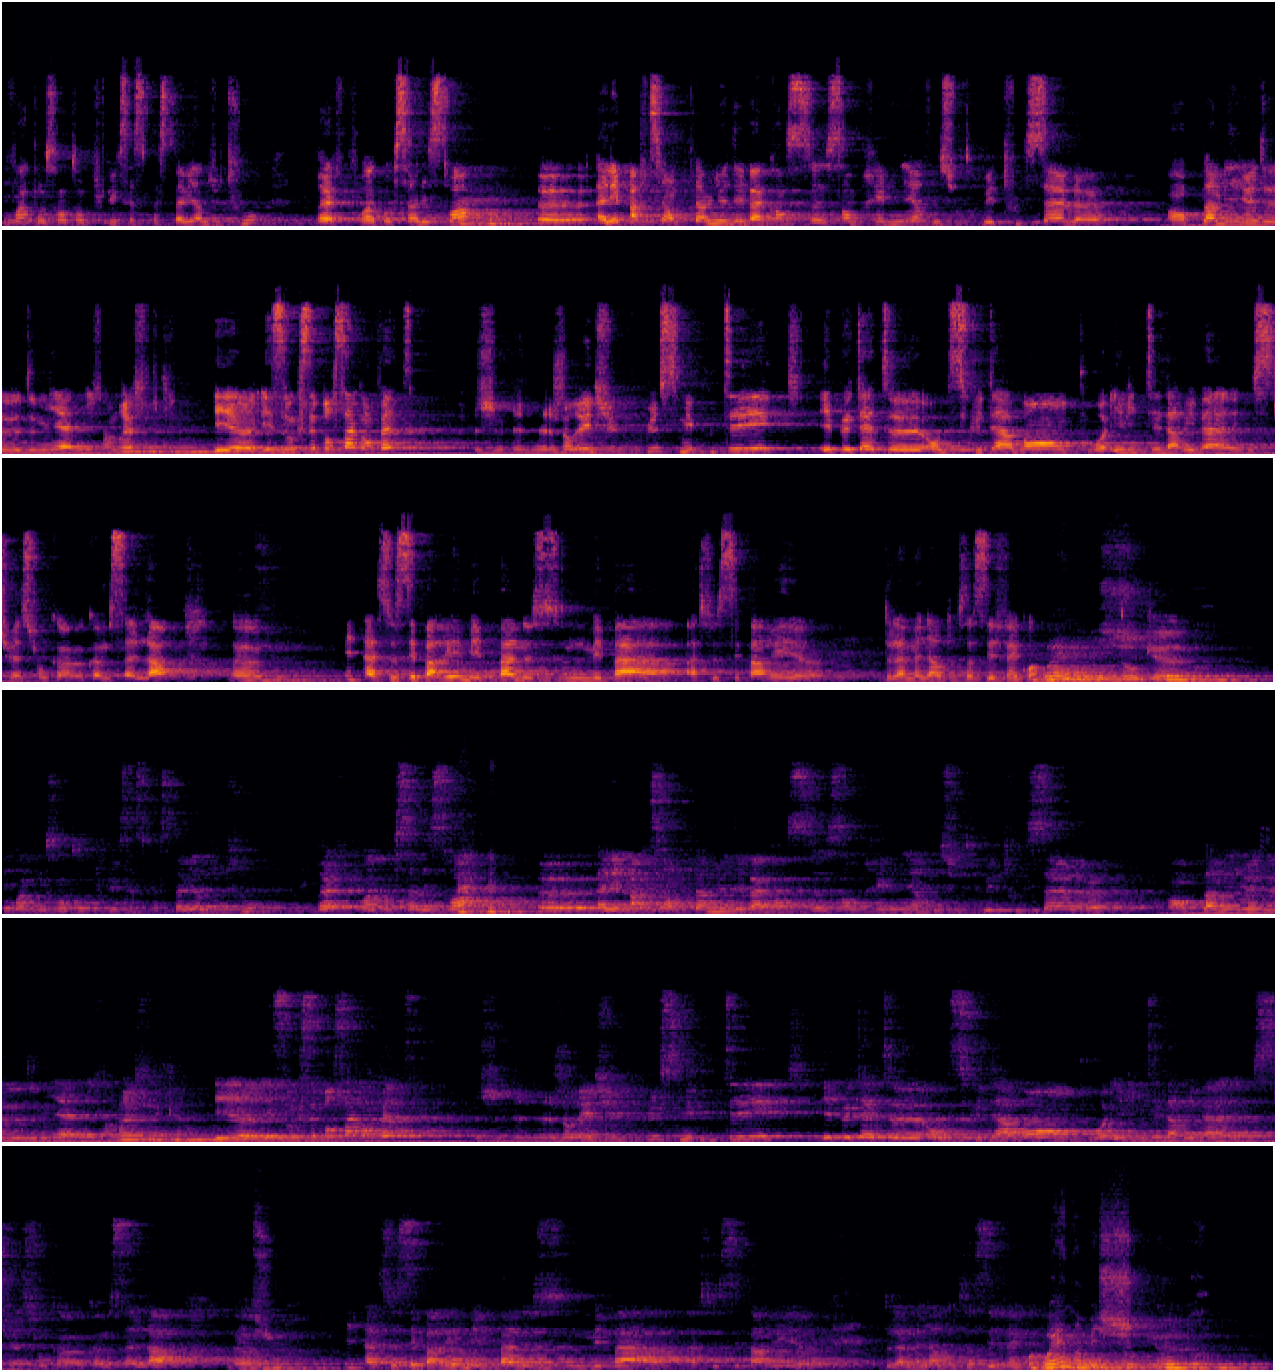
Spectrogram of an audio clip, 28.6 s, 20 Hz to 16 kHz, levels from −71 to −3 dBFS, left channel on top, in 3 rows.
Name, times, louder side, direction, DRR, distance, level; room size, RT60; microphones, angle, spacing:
voice 1, 0.0-2.0 2.4-3.5 4.0-8.3 8.7-10.8 11.1-12.7 13.1-21.1 21.7-25.3 25.7-26.9 27.5-28.1, left 6 dB, 85° left, 8 dB, 0.4 m, -30 dB
sound 1, 8.7-16.5 18.0-19.1, equal, 75° right, 1.5 m, -43 dB
voice 2, 10.4-11.3 20.9-21.2 25.3-25.5 26.8-28.1, right 2 dB, 50° right, 3 dB, 0.6 m, -30 dB
11.5 x 6.4 x 2.3 m, 2.7 s
head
